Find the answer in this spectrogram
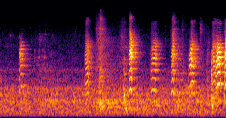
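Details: Zebra finch giving a run of brief, nasal, trumpet-like notes, spaced unevenly and growing louder and more frequent toward the end, over a soft background hiss.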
